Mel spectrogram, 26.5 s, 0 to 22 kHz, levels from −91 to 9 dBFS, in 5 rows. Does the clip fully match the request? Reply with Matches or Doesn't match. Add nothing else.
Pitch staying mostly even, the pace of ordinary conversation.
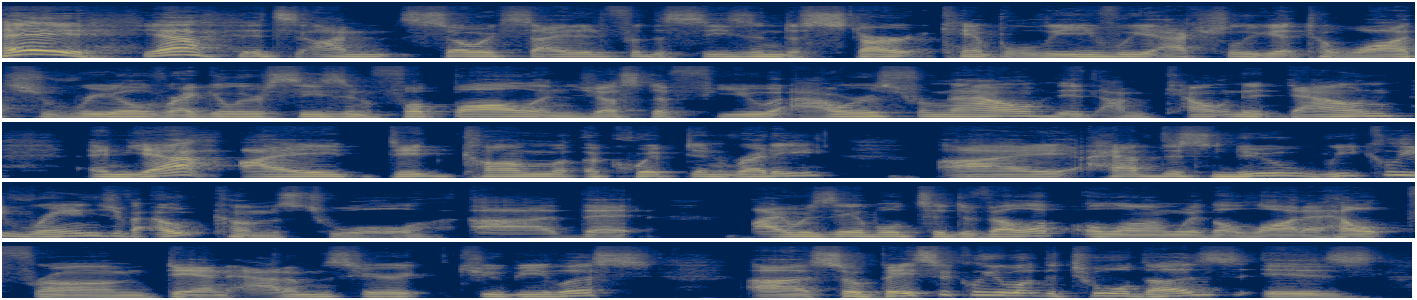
Doesn't match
